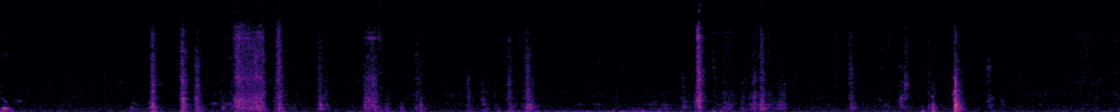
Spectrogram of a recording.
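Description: A metal pipe clanks as it is placed in a vise.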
